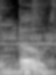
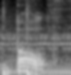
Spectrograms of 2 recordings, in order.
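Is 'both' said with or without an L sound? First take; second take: without L; with L. First: It is said without any L sound. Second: It is said with an L sound before the th. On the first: The speaker calls it right. "It's both" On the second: The speaker calls it wrong. "People pronounce the word both with an L"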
